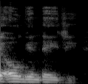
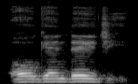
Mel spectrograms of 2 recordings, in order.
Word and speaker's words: Ogundeji: Ogundeji. Everybody can say Ogundeji. Come on, say with me at home. Ogundeji. Yeah, but beat that G, that gun, like Ogundeji.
